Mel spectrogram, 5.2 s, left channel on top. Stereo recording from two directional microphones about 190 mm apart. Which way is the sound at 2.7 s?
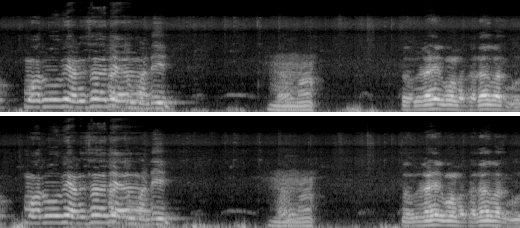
20° left (ahead or behind).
